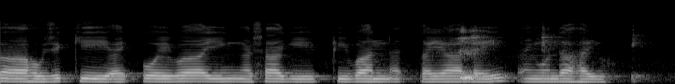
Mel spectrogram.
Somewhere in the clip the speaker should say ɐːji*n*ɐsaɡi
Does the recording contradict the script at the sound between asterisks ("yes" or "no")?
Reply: yes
